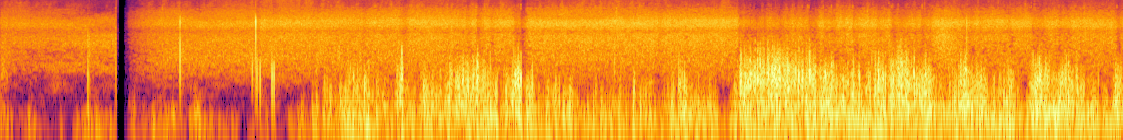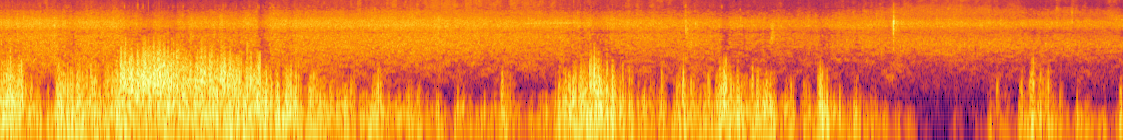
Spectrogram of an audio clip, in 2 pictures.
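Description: Wind blowing on the microphone with tree leaves rustling, a rough noise that starts about two seconds in, swells in gusts through the middle and dies down near the end.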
